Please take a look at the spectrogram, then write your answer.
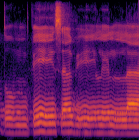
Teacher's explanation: izhar syafawi terbaca jelasnya di bibir Ya enggak boleh disamarkan itu mimnya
